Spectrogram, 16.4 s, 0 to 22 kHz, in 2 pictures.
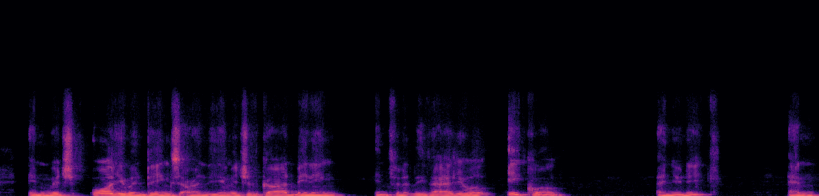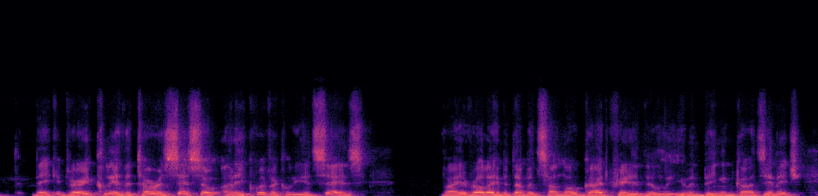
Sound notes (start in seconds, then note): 12.9 Hebrew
